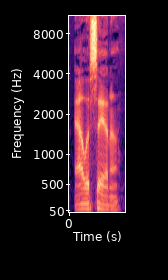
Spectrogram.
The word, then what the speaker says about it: Alesana: the proper pronunciation of my band name is alice enter Alice Anna man now I feel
